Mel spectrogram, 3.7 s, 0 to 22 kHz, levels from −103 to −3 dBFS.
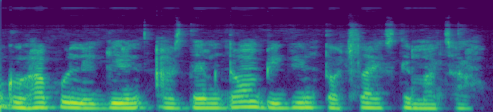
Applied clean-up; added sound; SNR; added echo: none; none; none; none.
